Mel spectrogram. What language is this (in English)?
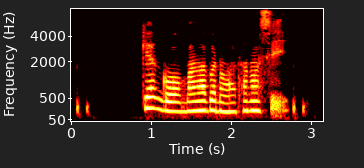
Japanese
